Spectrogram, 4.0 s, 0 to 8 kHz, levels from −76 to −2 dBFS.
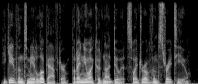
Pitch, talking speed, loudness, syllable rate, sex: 115 Hz, 350 wpm, -19 LUFS, 6.8 syllables/s, male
